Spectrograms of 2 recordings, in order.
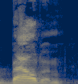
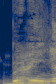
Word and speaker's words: Boudin: This latest one, rogue prosecutors Gascon, and do you say his name Boudin or Bowden? – Chase of Boudin. – Boudin, that's what I thought. I thought down here they would have Anglicanized it to Bowden, but it's Boudin and panicking over recall elections.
